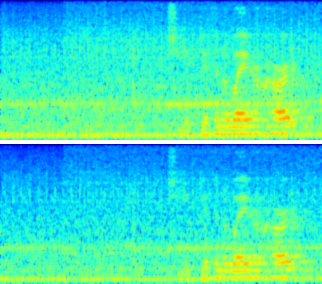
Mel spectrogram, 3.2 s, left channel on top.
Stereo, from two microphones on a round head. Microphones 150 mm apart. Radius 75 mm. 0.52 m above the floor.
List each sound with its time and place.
1.7 s a man speaking: 25° left (ahead or behind), 2.0 m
